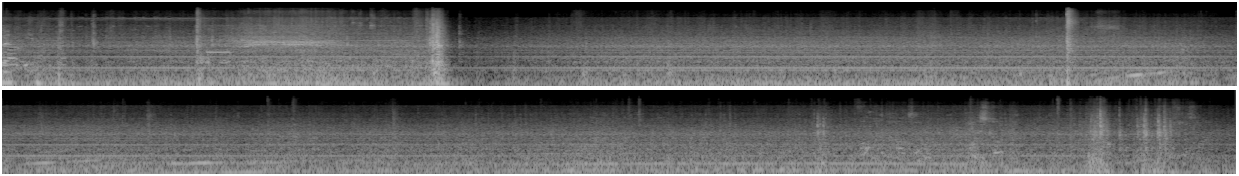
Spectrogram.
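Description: Electric VDL Citea city bus driving, heard from inside: a constant low road and tyre rumble with a steady hum over it, and a sharp click about six seconds in and again midway.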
